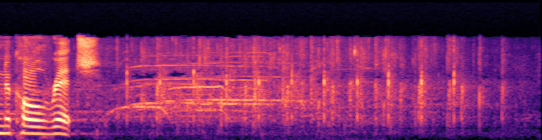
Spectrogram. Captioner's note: cheers, applause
